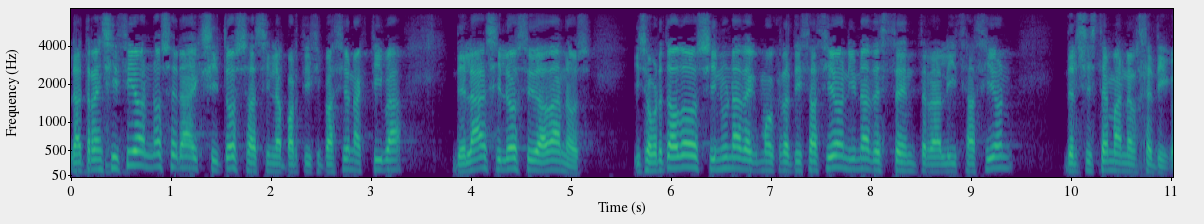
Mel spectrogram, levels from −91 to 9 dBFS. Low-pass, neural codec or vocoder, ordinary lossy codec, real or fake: 7.2 kHz; none; none; real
